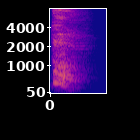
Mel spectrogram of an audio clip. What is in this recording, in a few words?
Block Soldier Male, Battle; Dialog; Barks; Sinecure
